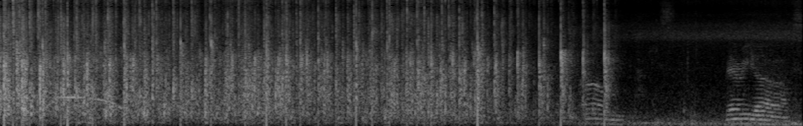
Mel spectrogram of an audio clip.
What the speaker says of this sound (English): Give Kelvin a round of applause.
